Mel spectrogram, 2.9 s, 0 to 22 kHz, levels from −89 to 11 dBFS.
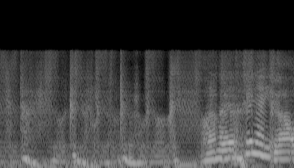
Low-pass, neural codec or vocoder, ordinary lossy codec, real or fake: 7.2 kHz; codec, 16 kHz, 0.5 kbps, FreqCodec, smaller model; none; fake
